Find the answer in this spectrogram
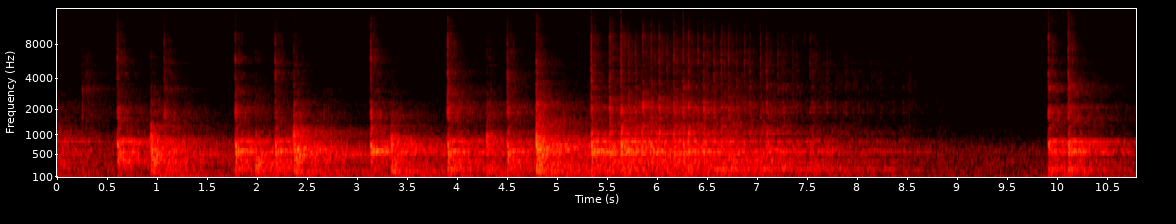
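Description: Grand piano played with sharp, irregularly spaced accented chords, about ten strikes in the first six seconds. A held chord is then left ringing and slowly fades over the last four seconds.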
